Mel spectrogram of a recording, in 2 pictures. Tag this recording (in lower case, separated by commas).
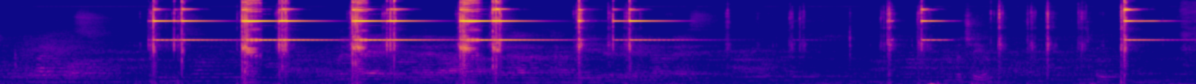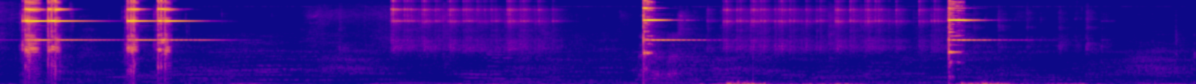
vehicle, alarm, bicycle bell, bell, bicycle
